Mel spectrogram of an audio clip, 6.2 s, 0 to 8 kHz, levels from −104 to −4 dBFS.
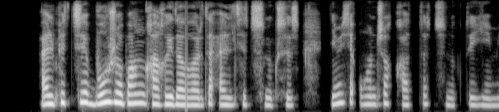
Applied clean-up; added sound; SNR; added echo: none; none; none; none.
